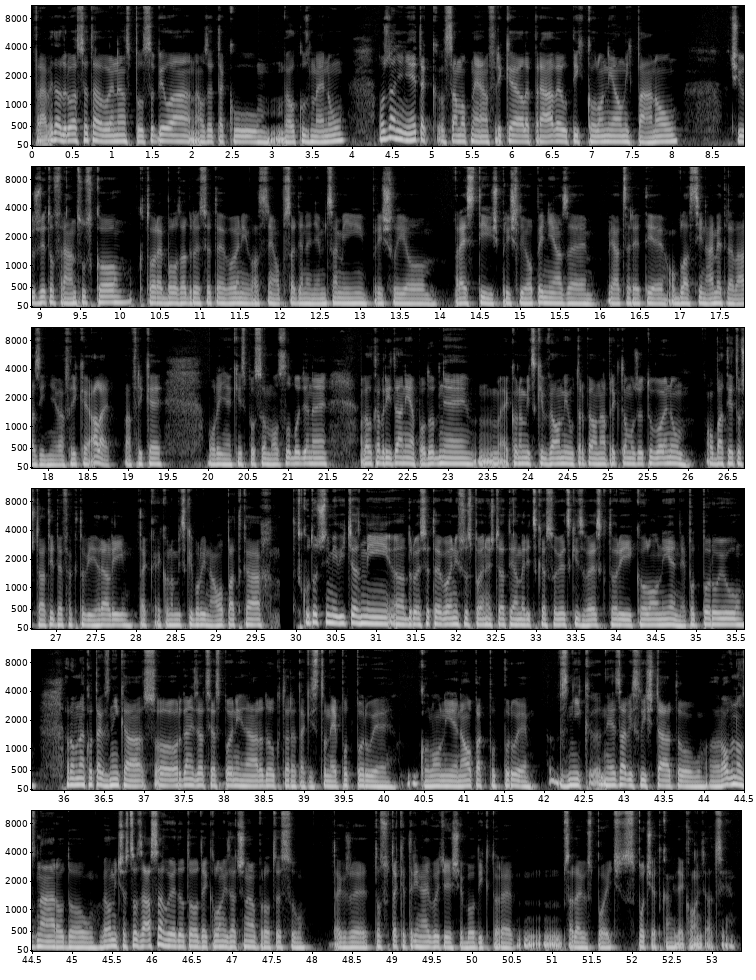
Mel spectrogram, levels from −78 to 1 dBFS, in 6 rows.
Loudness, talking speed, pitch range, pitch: -22 LUFS, 150 wpm, 120-135 Hz, 130 Hz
